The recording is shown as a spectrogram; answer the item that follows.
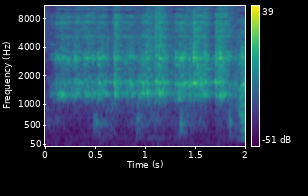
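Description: Drill running with an empty tuna can over its bit: a steady whine with metal rattling and a few clinks from the can.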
